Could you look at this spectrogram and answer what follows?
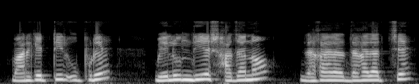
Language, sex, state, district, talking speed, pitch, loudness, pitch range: Bengali, male, West Bengal, Cooch Behar, 115 wpm, 200 Hz, -12 LUFS, 185-230 Hz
